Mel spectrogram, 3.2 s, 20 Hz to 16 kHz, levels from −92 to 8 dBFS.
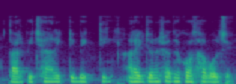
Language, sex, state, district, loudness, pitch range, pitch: Bengali, male, Tripura, West Tripura, -18 LUFS, 130-140 Hz, 135 Hz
